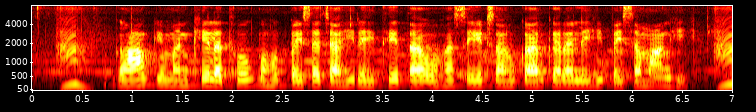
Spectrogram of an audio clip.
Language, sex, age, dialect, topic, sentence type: Chhattisgarhi, female, 25-30, Eastern, banking, statement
